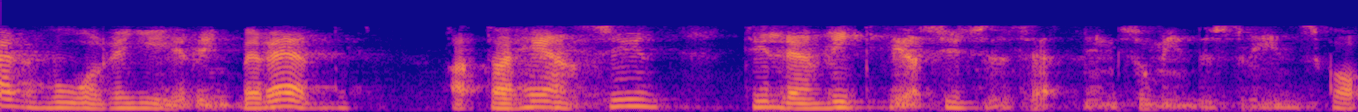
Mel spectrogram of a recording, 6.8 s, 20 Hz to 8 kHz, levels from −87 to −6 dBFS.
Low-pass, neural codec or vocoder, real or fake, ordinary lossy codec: 7.2 kHz; vocoder, 22.05 kHz, 80 mel bands, HiFi-GAN; fake; AAC, 16 kbps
